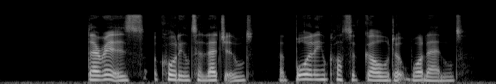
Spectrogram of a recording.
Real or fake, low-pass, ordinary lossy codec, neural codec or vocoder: fake; none; none; autoencoder, 22.05 kHz, a latent of 192 numbers a frame, VITS, trained on many speakers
